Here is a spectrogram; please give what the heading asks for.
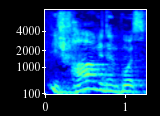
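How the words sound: The stress falls on the word fahre. I ride the bus rather than push or pull it. "Ich tue da nicht schieben oder was weiß ich, oder ziehen"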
